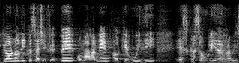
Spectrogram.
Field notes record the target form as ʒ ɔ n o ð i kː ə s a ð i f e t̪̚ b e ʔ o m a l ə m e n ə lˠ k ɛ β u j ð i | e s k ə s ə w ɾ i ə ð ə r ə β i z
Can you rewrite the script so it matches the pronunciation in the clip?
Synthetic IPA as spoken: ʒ ɔ n o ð i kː ə s a ʒ i f e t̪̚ b e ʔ o m a l ə m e n ə lˠ k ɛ β u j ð i | e s k ə s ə w ɾ i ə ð ə r ə β i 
